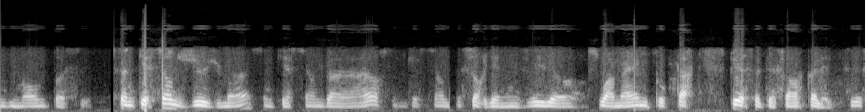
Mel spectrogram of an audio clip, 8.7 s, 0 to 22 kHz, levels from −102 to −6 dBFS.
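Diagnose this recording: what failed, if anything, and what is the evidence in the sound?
Loud pops at 1.44 to 1.65 s and at 6.34 to 6.37 s. The first is a double pop, two sharp thumps in quick succession standing well above the sound, roughly 15 dB over it. The second is a single shorter pop, around 10 dB above. The sound carries on unbroken beneath both. The likely cause is a sudden voltage step in the analogue wiring stage, from a connector, switch or static discharge, which the following circuits shape into a brief pulse.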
